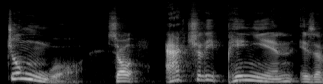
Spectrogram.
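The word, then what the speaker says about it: Zhongguo: hwa is china jungwoo pinyin has it z-h-o-n-g we don't have zh in english and it's not zhang guo it's chung-wu so actually pinyin is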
